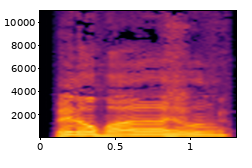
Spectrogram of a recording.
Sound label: singing been a while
